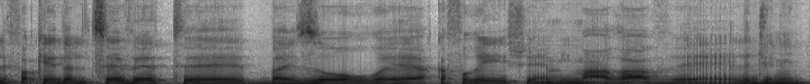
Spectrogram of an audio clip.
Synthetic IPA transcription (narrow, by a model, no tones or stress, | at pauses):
lefake̞d̪alt͡se̞vet̪beezo̞ʁhakafʁiʃḛmimaa̰ʁav̰led͡ʒenin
